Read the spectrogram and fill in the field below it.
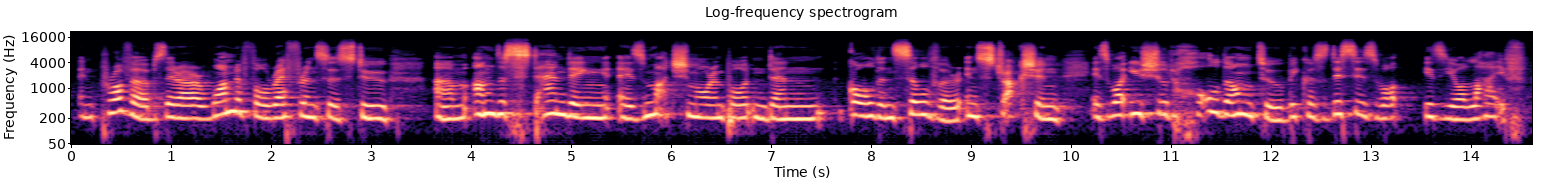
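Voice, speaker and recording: A woman from Belgium speaks earnestly about faith and education. Her voice is mellow and warm, at a middle pitch, and she pauses often with ums and small restarts. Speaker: guest speaker. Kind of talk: faith-based talk on education.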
